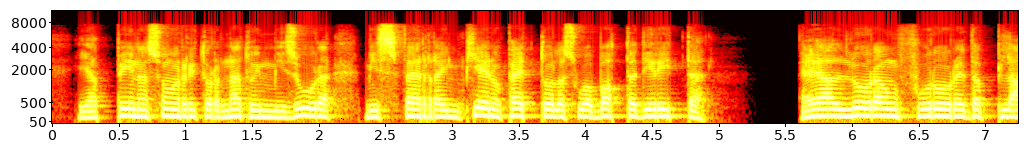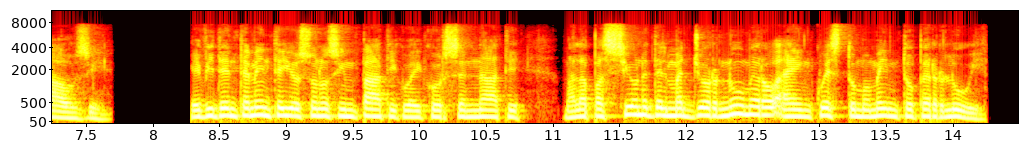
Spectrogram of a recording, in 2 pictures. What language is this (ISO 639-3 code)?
ita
